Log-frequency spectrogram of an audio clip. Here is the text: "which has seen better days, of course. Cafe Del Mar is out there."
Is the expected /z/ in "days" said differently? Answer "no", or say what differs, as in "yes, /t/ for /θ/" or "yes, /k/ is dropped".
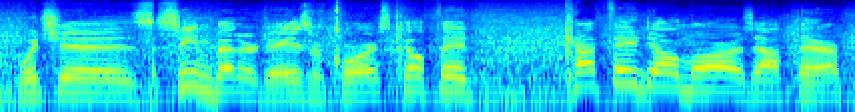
no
